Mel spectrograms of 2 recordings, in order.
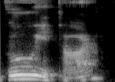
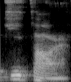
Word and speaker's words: guitar: cara baca gitar Jadi u-nya enggak usah dibaca ya bukan guitar tapi langsung aja gitar guitaritar yes and then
